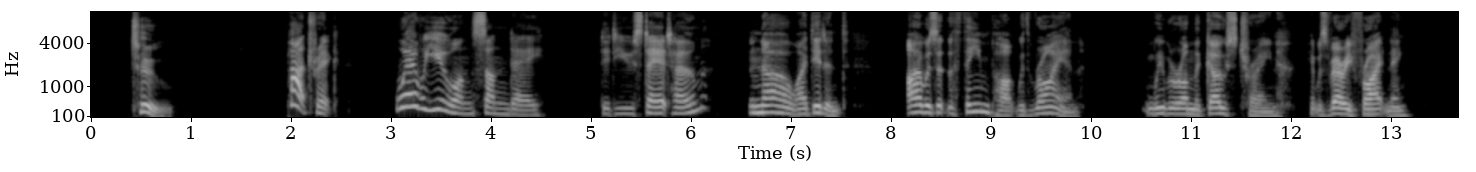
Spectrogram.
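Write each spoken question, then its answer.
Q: Patrick, where were you on Sunday?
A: At the theme park with Ryan.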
